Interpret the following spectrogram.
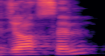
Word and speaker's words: jostle: अगला शब्द है जॉसल। ध्यान रखिएगा यहाँ पे टी साइलेंट है।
